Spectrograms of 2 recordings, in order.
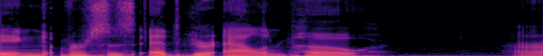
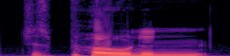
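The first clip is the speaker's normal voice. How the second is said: slow, louder gamer taunt on poning noobs; mock gamer trash talk; 7 dB louder, slower than usual. Reactor mimicking a 2008 gamer, mock loud taunt. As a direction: ham up an old Call of Duty kid. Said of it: "two thousand eight YouTuber Call of Duty term".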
